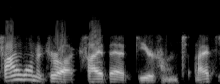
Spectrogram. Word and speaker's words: Kaibab: The Kaibab, yeah. Right, it's the Kaibab.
